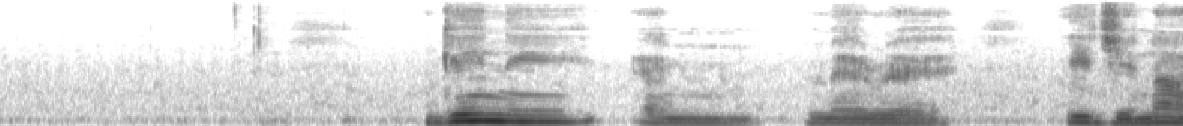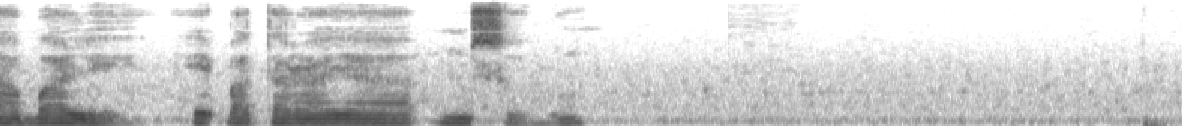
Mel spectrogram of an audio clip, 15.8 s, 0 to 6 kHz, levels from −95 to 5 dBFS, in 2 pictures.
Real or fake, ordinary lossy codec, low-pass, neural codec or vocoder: real; none; 5.4 kHz; none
